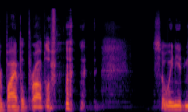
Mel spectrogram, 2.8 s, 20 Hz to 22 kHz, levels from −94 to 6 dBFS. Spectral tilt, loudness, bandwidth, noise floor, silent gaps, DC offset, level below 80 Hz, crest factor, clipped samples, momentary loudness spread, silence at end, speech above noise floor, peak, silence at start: -5.5 dB/octave; -34 LUFS; 15.5 kHz; -71 dBFS; none; under 0.1%; -84 dBFS; 18 dB; under 0.1%; 24 LU; 0 s; 38 dB; -16 dBFS; 0 s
